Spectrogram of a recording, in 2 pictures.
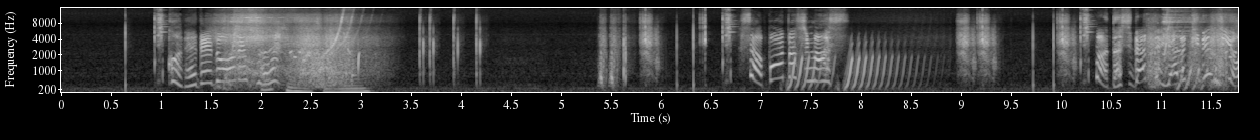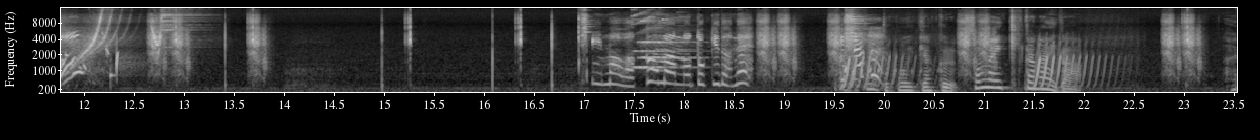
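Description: Electronic game effects of magic attacks whoosh and chime in bursts.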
